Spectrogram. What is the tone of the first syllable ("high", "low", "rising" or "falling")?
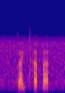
low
